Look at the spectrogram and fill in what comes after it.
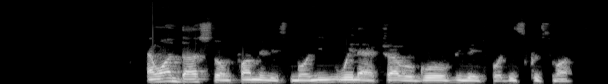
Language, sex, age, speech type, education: Nigerian Pidgin, male, 15-29, spontaneous, tertiary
